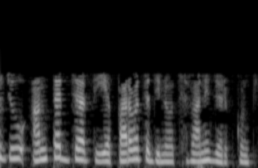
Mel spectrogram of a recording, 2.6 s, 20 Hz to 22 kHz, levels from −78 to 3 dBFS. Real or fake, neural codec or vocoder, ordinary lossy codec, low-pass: real; none; none; 3.6 kHz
